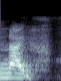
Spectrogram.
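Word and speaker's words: knife: रहेगा next word है नाइफ नाइफ नहीं इसे पढ़ते हैं क्या पढ़ते हैं नाइफ तो नाइफ में जो के है वो साइलेंट रहेगा लिखा जाएगा लेकिन पढ़ा नहीं जाएगा ओके जैसे वर्ड है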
